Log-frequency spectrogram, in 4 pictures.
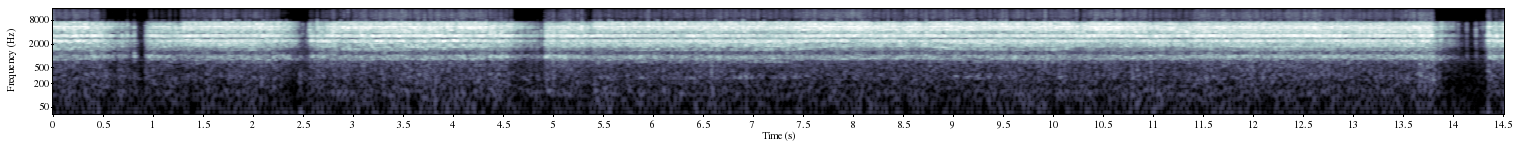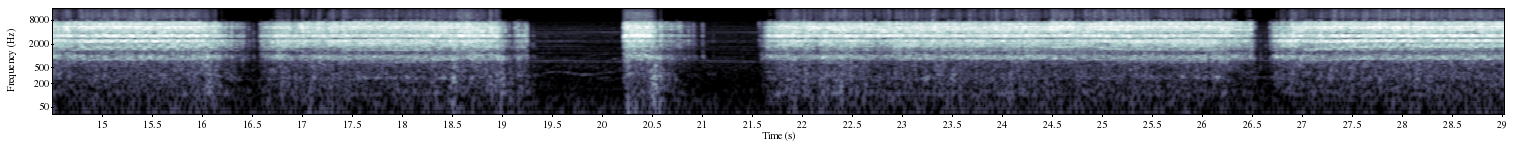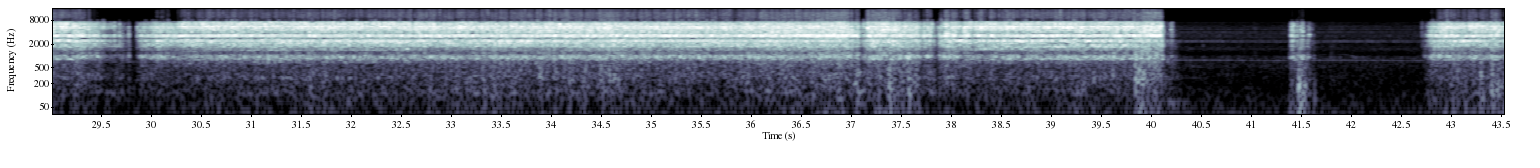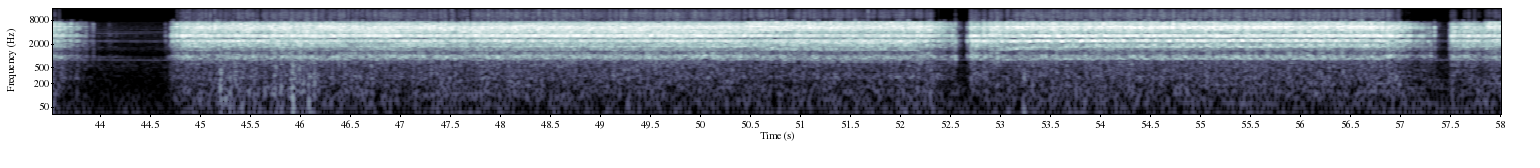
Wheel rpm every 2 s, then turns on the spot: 120, 140, 140, 210, 220, 220, 200, 150, 130, 120, 50, 210, 220, 140, 170, 170, 220, 230, 160, 160, 40, 50, 100, 220, 210, 210, 140, 210, 130.
none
